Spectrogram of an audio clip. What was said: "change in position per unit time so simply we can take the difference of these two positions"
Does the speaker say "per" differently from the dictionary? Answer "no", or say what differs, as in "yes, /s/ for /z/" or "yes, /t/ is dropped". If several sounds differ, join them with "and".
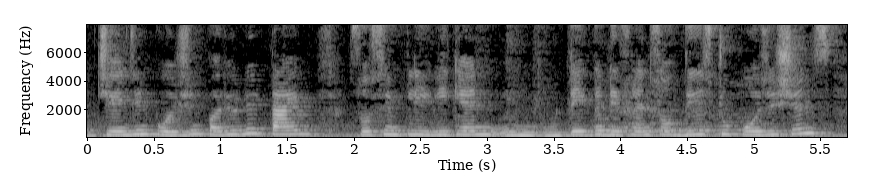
no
